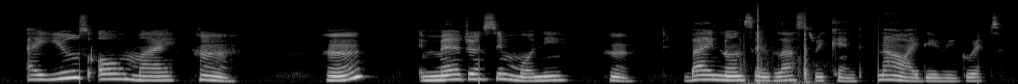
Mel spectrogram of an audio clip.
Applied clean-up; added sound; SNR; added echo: none; Car; 12 dB; none.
